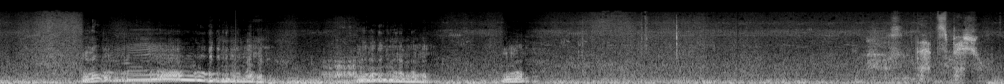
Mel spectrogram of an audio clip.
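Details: On a morning in late January 2017, lions roar in deep, moaning bursts in chorus: a lioness calls to gather the rest of her pride, then a lion with her and two males join in.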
